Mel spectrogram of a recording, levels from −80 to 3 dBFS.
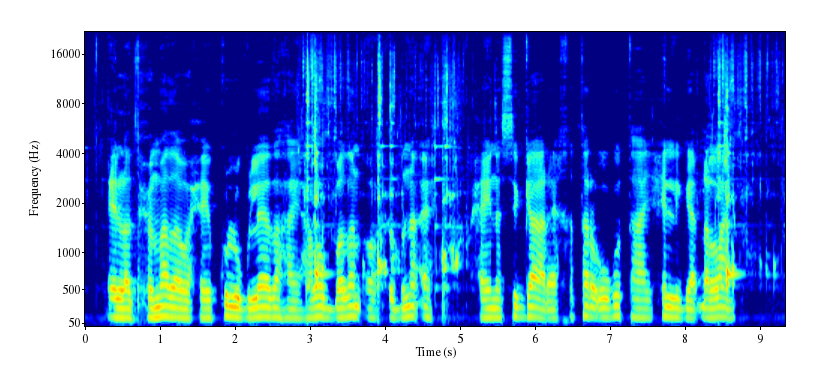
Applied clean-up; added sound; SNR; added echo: none; Liquid; 8 dB; none.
